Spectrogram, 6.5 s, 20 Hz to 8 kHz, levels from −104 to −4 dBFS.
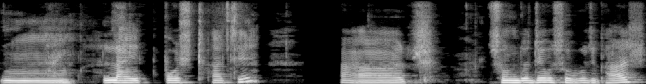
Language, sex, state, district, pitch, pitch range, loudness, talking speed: Bengali, female, West Bengal, Dakshin Dinajpur, 185 Hz, 170-195 Hz, -18 LUFS, 75 wpm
